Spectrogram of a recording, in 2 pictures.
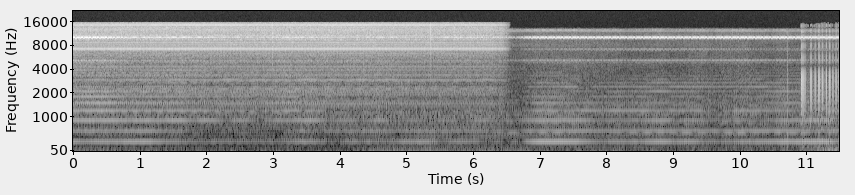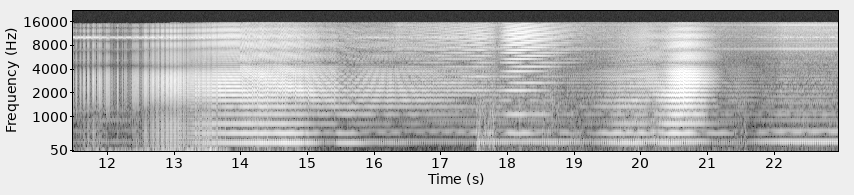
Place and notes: City of Brussels, Belgium - Telephone pick-up recording of Metro ride, escalator, and ticket validation machine
Listening to the Metro from Port de Namur to Arts-Loi using a very cheap telephone pick-up coil, and therefore hearing only the electromagnetic waves along this trajectory. The beeps at the end are from when I put my ticket into the ticket validating machine. Mono recording, with telephone pick up coil plugged into EDIROL R09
